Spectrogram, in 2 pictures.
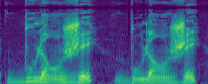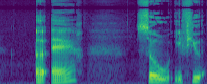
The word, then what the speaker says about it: boulanger: Then we've got this group, like boulanger, boulanger, ER.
